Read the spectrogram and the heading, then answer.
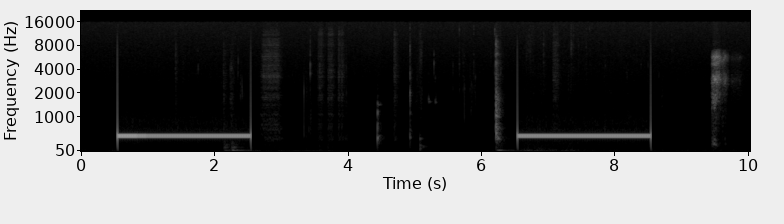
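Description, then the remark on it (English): A phone ringback tone on an outgoing call: two long, steady, fairly loud purring rings of about two seconds each, separated by a quiet pause with faint clicks and rustling. “So, gang, let me call him right now.”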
